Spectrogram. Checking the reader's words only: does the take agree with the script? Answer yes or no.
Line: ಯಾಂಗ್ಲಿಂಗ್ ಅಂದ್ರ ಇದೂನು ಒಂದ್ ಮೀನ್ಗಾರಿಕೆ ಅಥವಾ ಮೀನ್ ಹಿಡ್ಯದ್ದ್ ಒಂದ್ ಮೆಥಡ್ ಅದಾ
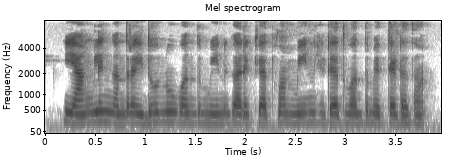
yes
